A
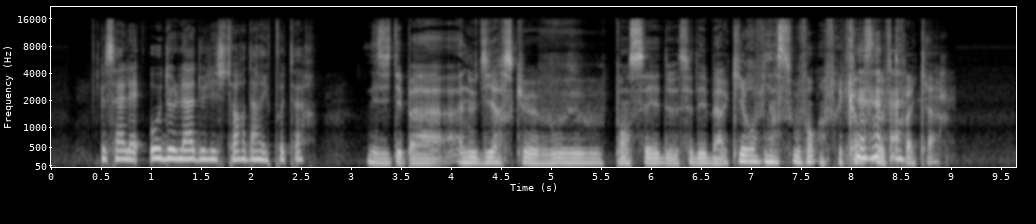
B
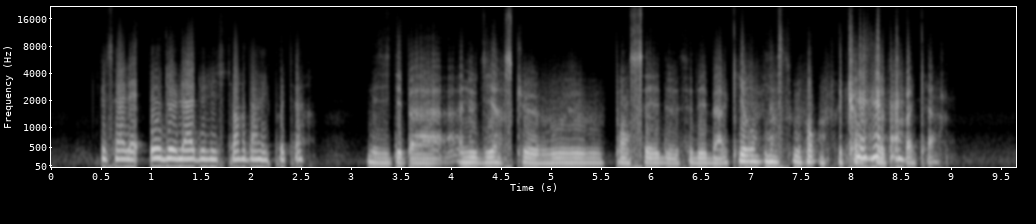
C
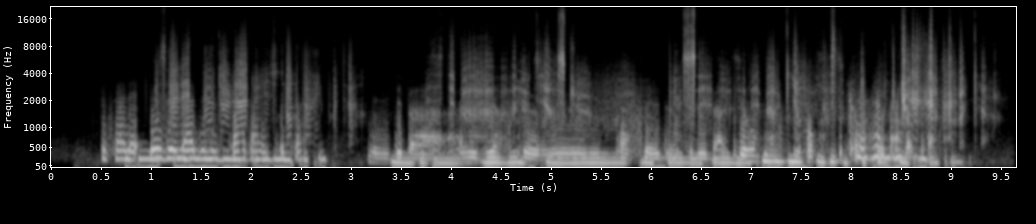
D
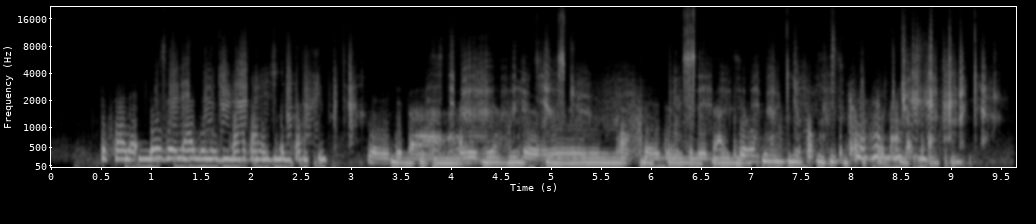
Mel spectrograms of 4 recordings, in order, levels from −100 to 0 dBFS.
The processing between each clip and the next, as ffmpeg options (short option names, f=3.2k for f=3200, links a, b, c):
-af "aeval=exprs='0.376*(cos(1*acos(clip(val(0)/0.376,-1,1)))-cos(1*PI/2))+0.0596*(cos(2*acos(clip(val(0)/0.376,-1,1)))-cos(2*PI/2))+0.015*(cos(8*acos(clip(val(0)/0.376,-1,1)))-cos(8*PI/2))':c=same,adynamicsmooth=sensitivity=2.5:basefreq=590"
-filter_complex "[0:a]acrossover=split=240|1200[a][b][c];[a]adelay=230[d];[c]adelay=530[e];[d][b][e]amix=inputs=3:normalize=0,volume=-2dB"
-af "acompressor=threshold=-39dB:ratio=6,volume=3dB"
